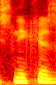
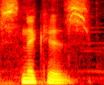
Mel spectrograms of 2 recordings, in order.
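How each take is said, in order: First: The first vowel is a long 'ee' sound. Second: The first vowel is a short 'i' sound. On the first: The speaker calls it wrong. "I'm saying sneakers and not Snickers... I'm pronouncing it wrong" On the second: The speaker calls it right. "That's the right way"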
